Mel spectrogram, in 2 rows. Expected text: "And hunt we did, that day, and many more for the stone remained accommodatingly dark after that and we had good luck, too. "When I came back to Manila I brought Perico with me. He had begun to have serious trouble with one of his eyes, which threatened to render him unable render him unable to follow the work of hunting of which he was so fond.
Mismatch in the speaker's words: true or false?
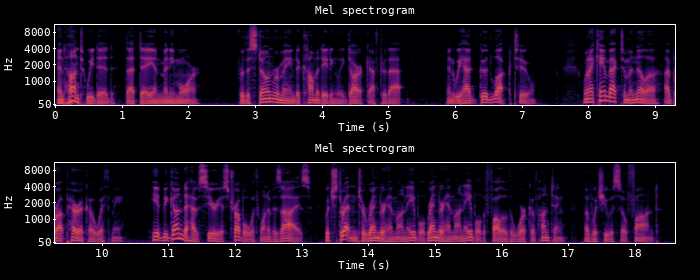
false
